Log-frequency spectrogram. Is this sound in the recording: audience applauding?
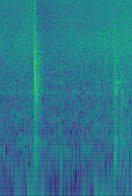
no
